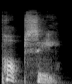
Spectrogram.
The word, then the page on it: popsy: British English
